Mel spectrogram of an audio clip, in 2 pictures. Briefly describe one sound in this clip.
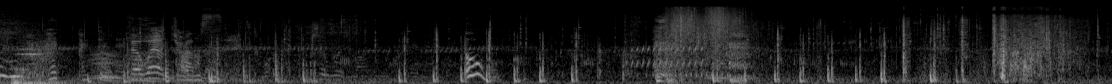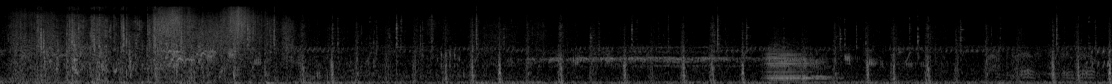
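Footsteps thud steadily on wooden boards and ground.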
